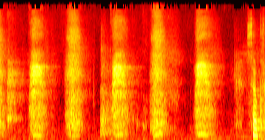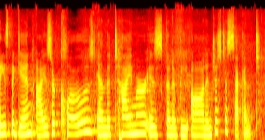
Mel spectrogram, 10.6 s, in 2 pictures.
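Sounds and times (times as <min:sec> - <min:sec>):
audible purposeful breathing through the nose: 0:00.0 - 0:05.0
speech: 0:05.0 - 0:10.6.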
